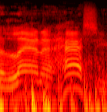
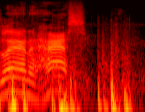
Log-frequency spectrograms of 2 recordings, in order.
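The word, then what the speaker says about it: La Hache: trout you mean the lahash river no no no no no no the the lahache it runs right near here yeah but it's pronounced lasse why is everything in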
